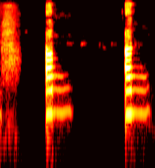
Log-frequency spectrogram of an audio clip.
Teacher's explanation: Untuk mim dia keluar dari kedua bibir dan juga keluar dari al-khayshum. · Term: mim dan nun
